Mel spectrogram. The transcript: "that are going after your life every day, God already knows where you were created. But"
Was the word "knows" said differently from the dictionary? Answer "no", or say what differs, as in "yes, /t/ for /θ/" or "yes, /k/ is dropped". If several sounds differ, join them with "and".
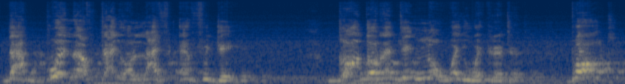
yes, /z/ is dropped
